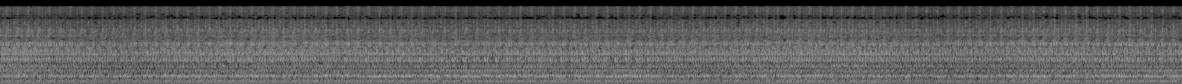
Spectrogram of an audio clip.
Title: 90K - 2015 Hyundai Elantra Limited Engine Knock - Short Block Failure- Manufacture Defect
